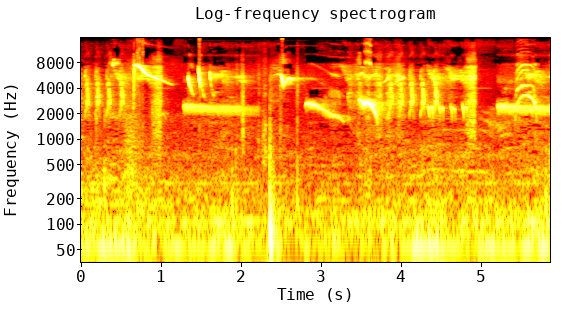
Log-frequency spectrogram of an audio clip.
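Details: Cucak keling lure sound: sharp downslurred whistles and steady mid-pitched whistled tones, broken by a click and a pause, played to encourage kept birds to sing.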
